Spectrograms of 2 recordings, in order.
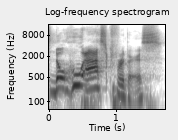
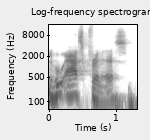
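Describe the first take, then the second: First: High, slow exasperated plea. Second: Much softer, resigned repeat. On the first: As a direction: throw your hands up and ask. Exasperated rant about remakes. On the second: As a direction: say it again under your breath. Repeats complaint, trailing off. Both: Real, not acted.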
